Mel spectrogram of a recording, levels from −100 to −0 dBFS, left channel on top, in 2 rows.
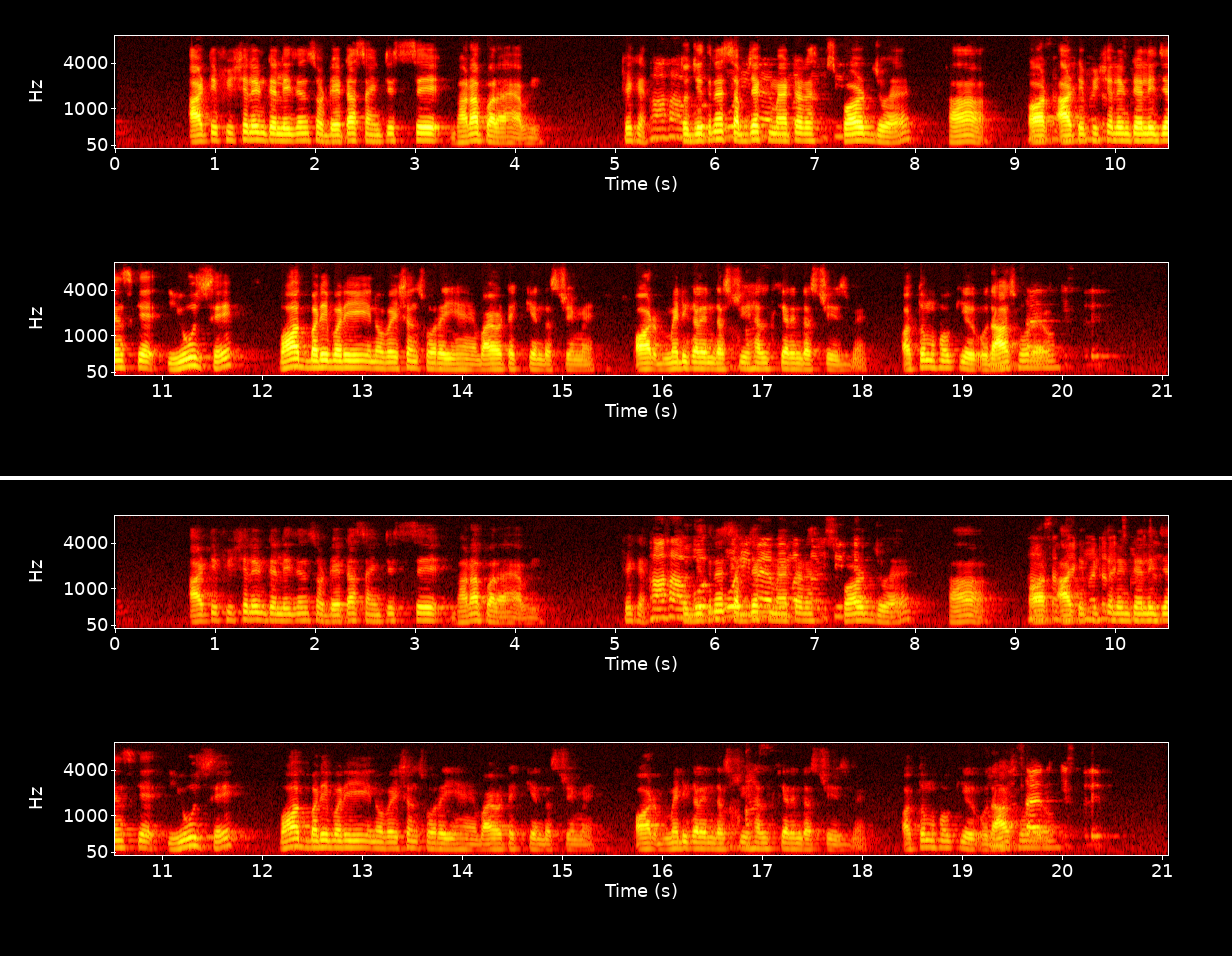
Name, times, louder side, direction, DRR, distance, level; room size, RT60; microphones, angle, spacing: voice 1, 0.7-4.2 5.1-5.3 5.7-7.0 7.3-8.0 8.3-8.7 9.1-11.7 12.2-15.3 15.7-18.0 18.4-19.9, left 7 dB, 90° left, 0.5 m, -26 dB
voice 2, 5.3-7.5 9.1-10.5 16.6-17.0 19.2-20.5, right 6 dB, 50° right, 0.8 m, -36 dB
19.5 x 17.5 x 3.1 m
head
